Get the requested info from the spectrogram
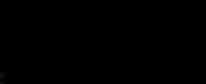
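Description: Complete silence: the audio drops out entirely.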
